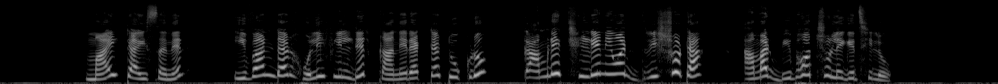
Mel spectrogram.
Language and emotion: Bengali, disgusted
